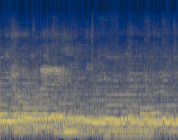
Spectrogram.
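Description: Women singing a country song into microphones, holding sustained notes with a wavering pitch, over live acoustic guitar accompaniment.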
